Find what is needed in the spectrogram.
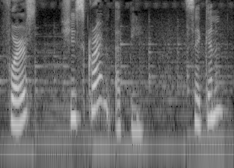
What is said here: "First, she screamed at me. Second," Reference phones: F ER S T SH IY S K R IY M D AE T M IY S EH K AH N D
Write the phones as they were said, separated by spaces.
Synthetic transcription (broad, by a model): F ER S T SH IY S K R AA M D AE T M IY S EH K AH N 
